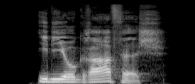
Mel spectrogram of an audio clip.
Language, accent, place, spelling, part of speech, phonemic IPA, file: German, Germany, Berlin, idiographisch, adjective, /idi̯oˈɡʁaːfɪʃ/, De-idiographisch.ogg
- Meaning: idiographic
